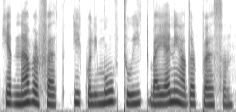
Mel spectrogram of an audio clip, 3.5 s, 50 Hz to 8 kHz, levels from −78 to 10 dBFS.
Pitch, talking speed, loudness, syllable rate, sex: 215 Hz, 205 wpm, -18 LUFS, 5.9 syllables/s, female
